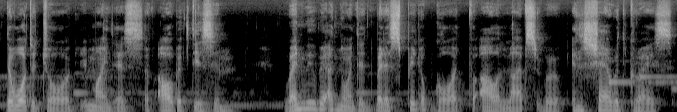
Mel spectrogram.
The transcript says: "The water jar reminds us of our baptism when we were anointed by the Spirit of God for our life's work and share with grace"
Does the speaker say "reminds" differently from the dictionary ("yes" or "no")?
yes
